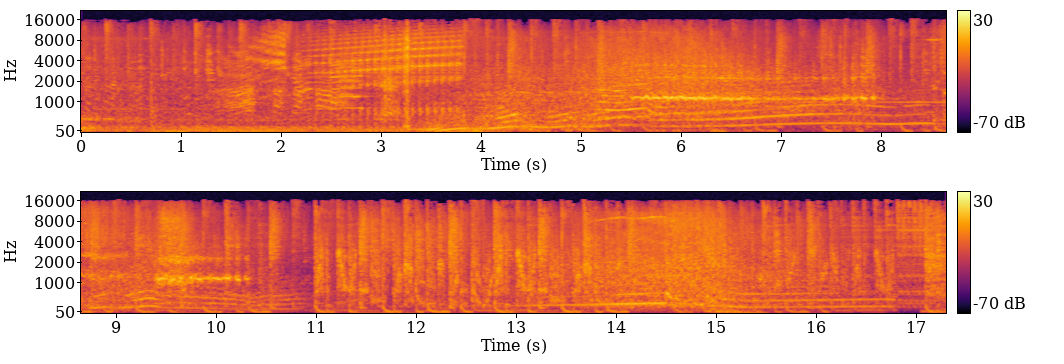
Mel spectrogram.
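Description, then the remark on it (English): A Ferrari sports car engine revs and whines through rising and falling gears while tires screech and skid loudly, the roar continuous for the whole stretch, in a scene from The Fast and the Furious. “Nice car. What's the retail on one of those? More than you can afford, pal. Ferrari.”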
